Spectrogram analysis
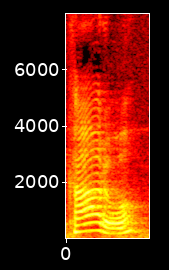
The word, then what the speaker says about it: caro: but if you say caro, means expensive. The only difference is that one has double R, one has one R, but they mean different things. So you have to pronounce it correctly.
